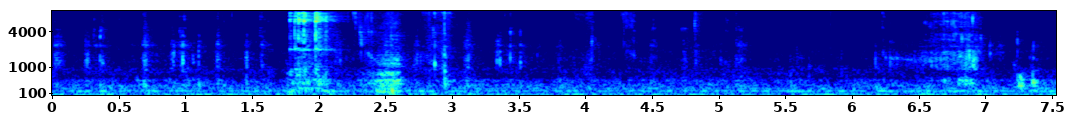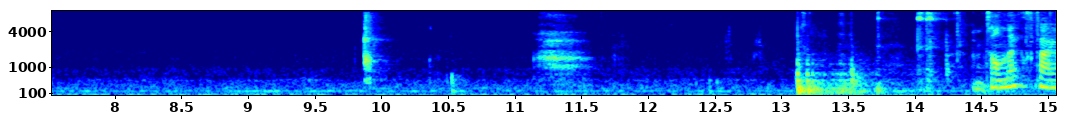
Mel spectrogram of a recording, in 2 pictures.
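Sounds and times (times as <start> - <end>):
person chewing and swallowing: 0.0 - 7.6, 11.6 - 13.1
sip from a mug: 6.2 - 7.4.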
